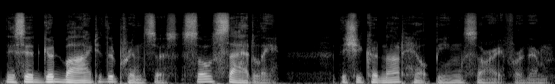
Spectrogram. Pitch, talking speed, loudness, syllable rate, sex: 90 Hz, 195 wpm, -21 LUFS, 4.4 syllables/s, male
